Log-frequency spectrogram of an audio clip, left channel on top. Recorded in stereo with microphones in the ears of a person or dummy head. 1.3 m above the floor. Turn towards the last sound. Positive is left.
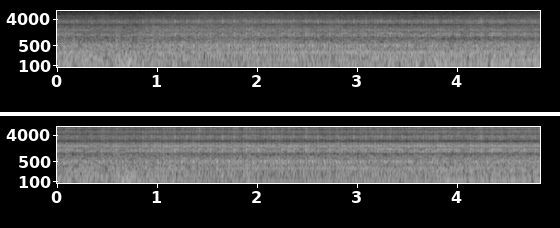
turn(degrees=-55)  # may be behind; listen again after turning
